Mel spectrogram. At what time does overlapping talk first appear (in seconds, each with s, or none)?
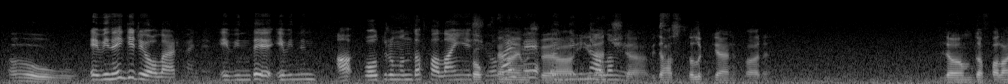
4.7 s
